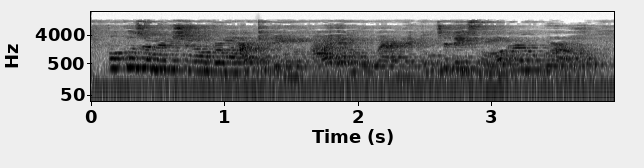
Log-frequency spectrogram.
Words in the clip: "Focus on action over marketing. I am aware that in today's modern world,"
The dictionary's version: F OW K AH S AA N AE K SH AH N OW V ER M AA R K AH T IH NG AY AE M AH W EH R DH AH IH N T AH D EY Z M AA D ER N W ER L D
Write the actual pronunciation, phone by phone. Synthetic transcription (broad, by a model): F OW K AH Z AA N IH SH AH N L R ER M AA R K AH T IH NG AY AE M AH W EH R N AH IH N T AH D EY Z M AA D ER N W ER L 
